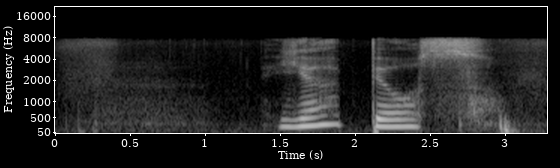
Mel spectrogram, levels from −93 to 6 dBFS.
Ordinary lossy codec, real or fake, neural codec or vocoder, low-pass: none; real; none; none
